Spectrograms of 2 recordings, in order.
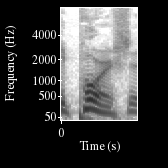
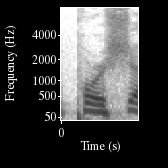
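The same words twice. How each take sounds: First: Porsche as one syllable, PORSH; American Porsche pronunciation. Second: Porsche in two syllables, POR-shuh; correct Porsche pronunciation. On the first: Showing how Americans say it, Porsche as PORSH. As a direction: drop the final e of Porsche. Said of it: "Americans say Porsche". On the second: Correcting the American way, Porsche said POR-shuh. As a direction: add a "shuh" ending to Porsche. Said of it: "It's actually Porsche". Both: Shown as a demonstration.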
